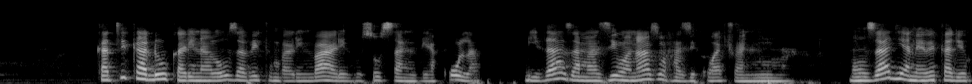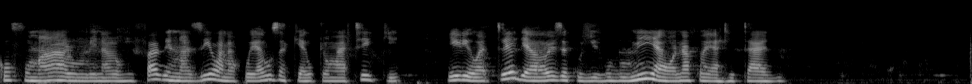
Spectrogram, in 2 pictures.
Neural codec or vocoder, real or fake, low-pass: codec, 32 kHz, 1.9 kbps, SNAC; fake; 7.2 kHz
